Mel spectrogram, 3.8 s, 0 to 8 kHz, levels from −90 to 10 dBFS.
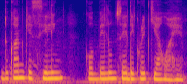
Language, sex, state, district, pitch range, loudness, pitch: Hindi, female, Arunachal Pradesh, Papum Pare, 195-215 Hz, -13 LUFS, 205 Hz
